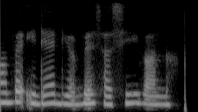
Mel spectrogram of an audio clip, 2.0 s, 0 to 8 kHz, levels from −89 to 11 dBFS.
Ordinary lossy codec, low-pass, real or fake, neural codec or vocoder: AAC, 48 kbps; 7.2 kHz; fake; codec, 24 kHz, 0.9 kbps, DualCodec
